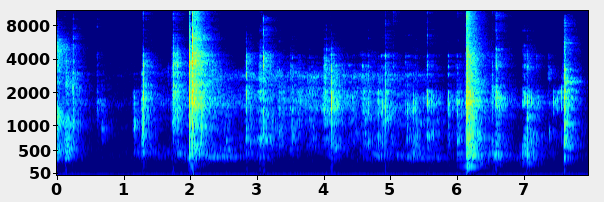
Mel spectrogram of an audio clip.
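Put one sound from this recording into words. A small metal tool scrapes and pries at a plastic cover.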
